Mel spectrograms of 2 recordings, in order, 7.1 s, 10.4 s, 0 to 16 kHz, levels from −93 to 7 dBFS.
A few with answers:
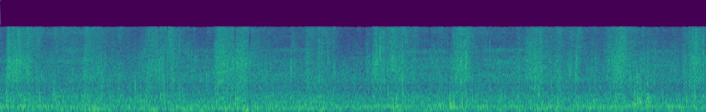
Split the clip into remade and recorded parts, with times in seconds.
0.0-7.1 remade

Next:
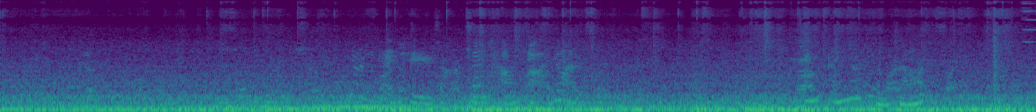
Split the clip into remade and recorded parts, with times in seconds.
0.0-0.6 remade; 0.6-10.4 recorded

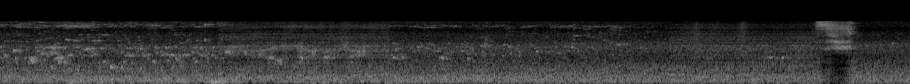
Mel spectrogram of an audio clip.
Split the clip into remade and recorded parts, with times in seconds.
0.0-2.2 recorded; 2.2-3.9 remade; 3.9-6.7 recorded; 6.7-8.5 remade; 8.5-9.1 recorded

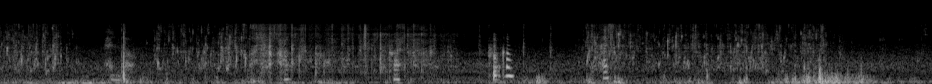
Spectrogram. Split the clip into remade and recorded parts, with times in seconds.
0.0-2.5 recorded; 2.5-5.0 remade; 5.0-9.3 recorded

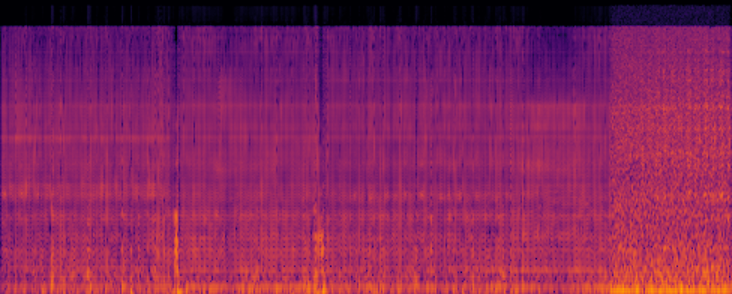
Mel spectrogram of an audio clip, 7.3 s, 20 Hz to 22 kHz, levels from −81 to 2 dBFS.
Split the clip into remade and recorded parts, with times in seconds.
0.0-6.1 remade; 6.1-7.3 recorded

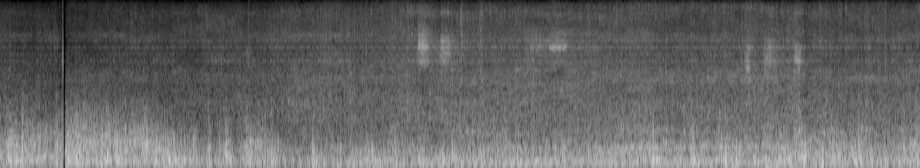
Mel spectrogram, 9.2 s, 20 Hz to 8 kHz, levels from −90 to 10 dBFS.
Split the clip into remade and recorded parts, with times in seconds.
0.0-9.2 remade

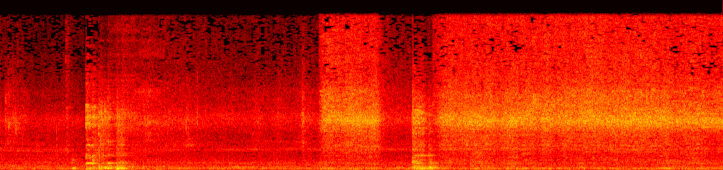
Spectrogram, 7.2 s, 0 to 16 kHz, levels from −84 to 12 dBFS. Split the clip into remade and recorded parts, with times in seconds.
0.0-1.0 recorded; 1.0-1.7 remade; 1.7-7.2 recorded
